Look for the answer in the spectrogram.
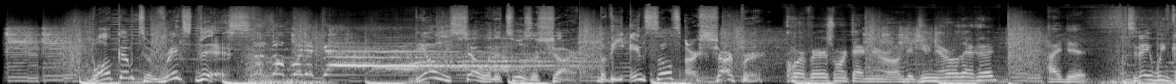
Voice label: TV Narration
